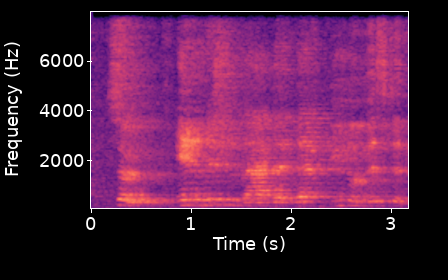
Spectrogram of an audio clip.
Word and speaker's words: Buena Vista: It's not Buena Vista. It's Buena Vista. Because in Virginia, they pronounce everything wrong to tell whether or not you're a Yankee.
